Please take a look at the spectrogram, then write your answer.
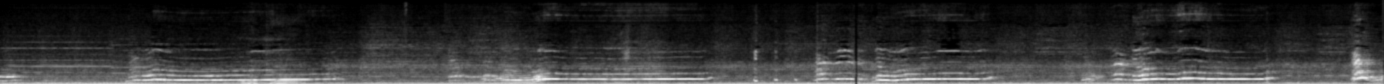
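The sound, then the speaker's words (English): A dog howls along to music in long, wavering, sing-song notes, about four drawn-out howls with brief yips between, fairly loud over a steady low background hum. “It's a dog, right? Mm-hmm. Singing.”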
